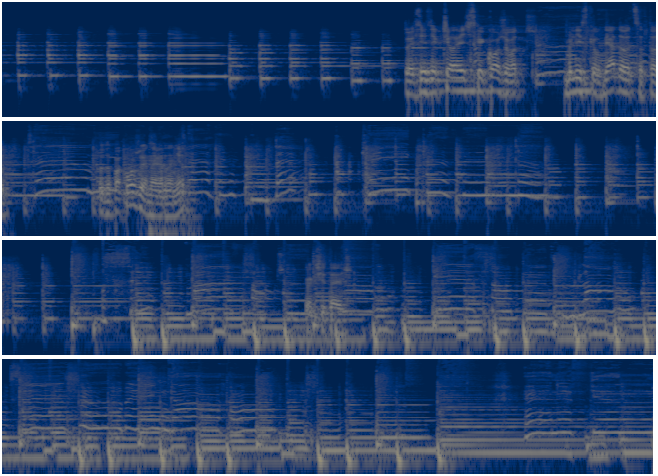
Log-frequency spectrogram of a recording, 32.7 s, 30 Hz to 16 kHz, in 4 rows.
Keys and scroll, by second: 2.2 ctrl+z, 10.0 ctrl+z, 20.7 w, 21.4 ctrl+z, 24.2 ctrl+z.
